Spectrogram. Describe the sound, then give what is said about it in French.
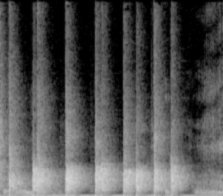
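Sharp hand claps from a church audience in acclaim: seven crisp strikes in a steady, evenly spaced rhythm, each ringing briefly before the next. “Comme je vous, je vous avais dit d'appeler et de prier, et vous avez prié, cela s'est accompli. Ok, acclamons pour le”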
